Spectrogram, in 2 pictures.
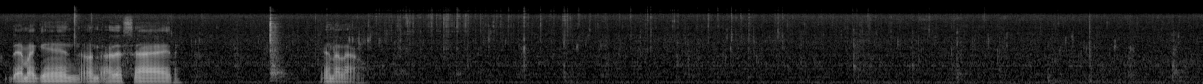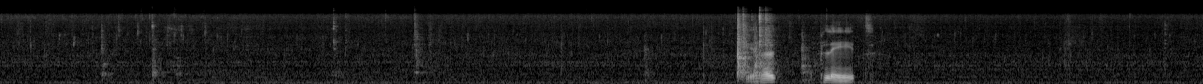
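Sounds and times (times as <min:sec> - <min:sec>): fritters sizzling in oil: 0:00.0 - 0:24.0
oil crackling and popping: 0:01.8 - 0:24.0.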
